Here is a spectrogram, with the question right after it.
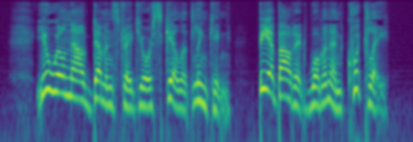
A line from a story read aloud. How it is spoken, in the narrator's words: the Windfinder announced loudly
